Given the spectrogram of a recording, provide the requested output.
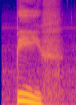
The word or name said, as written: beef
